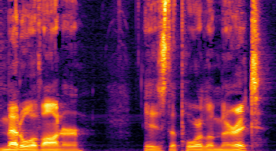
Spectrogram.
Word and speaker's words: Pour le Mérite: When they get awarded the Pour le Mérite. That's terrible pronunciation. Pour le Mérite. It's actually, ironically, a French name for a German award.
